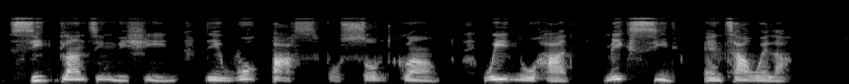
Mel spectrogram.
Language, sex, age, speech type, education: Nigerian Pidgin, male, 15-29, spontaneous, tertiary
